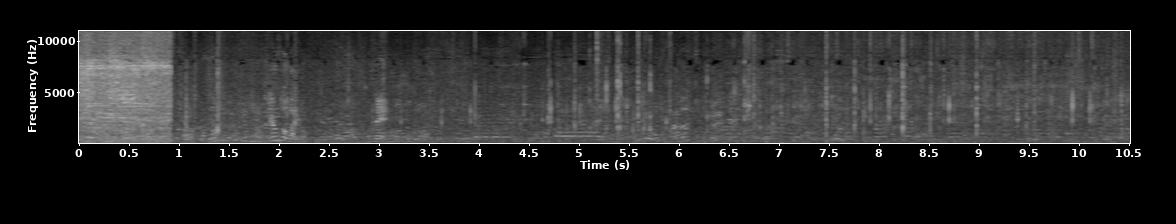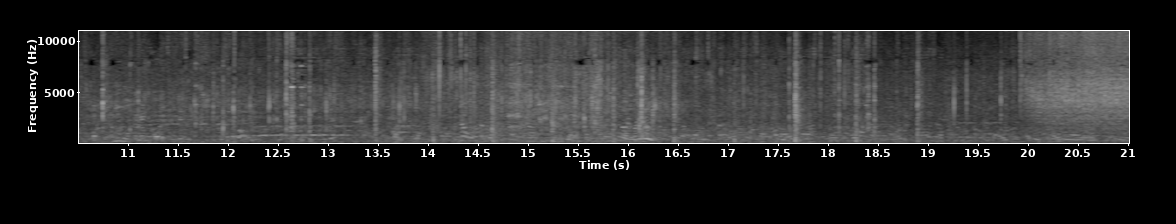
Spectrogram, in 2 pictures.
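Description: Food sizzles on a hot griddle.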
